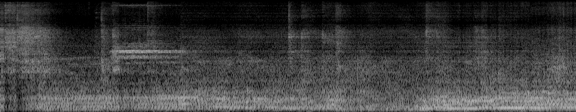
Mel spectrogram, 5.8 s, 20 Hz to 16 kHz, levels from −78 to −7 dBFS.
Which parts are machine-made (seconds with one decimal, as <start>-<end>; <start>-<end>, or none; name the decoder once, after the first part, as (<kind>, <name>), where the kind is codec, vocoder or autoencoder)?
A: 1.8-5.3 (codec, DAC)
